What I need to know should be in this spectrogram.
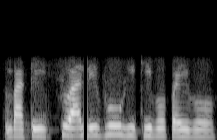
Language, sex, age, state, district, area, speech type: Assamese, female, 60+, Assam, Dibrugarh, rural, conversation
